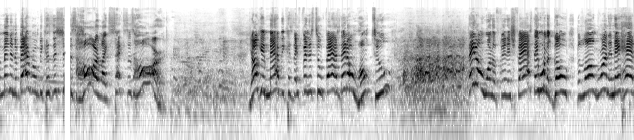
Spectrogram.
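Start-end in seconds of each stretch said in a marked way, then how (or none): 2.0-3.3 slow emphasis. Acted. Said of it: "slowed for emphasis". 8.0-10.7 drawn-out punchline. Acted. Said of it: "slowed punchline".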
